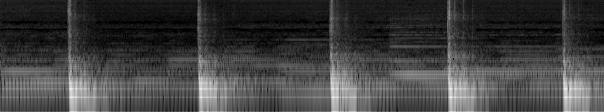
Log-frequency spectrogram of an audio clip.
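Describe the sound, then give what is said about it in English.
Five slow, evenly spaced knocks on a door, each a heavy, resonant thud that rings out briefly, with a soft sustained low hum underneath, as David knocks at the house of Obed-Edom. “And he began to knock.”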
